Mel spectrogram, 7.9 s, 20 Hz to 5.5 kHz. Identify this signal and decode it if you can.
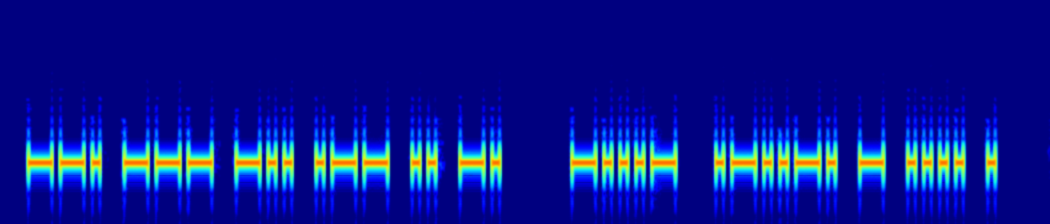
Morse code, heard as a keyed tone, about 20 wpm, 600 Hz. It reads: GODWIN <BT> "THE
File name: CW / Practice / EnglishQuotations0320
